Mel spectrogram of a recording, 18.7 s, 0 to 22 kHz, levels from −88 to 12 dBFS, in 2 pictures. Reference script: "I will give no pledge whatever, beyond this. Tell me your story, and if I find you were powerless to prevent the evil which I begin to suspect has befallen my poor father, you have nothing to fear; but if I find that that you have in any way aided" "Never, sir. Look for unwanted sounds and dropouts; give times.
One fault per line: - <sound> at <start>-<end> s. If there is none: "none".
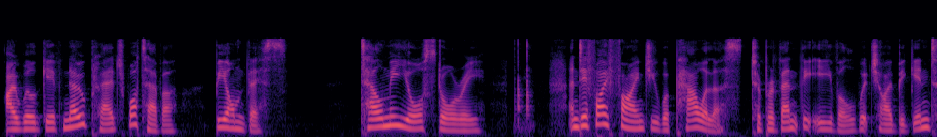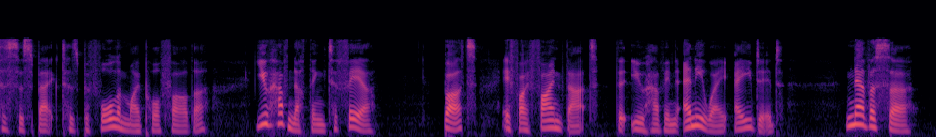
- tap at 5.1-5.4 s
